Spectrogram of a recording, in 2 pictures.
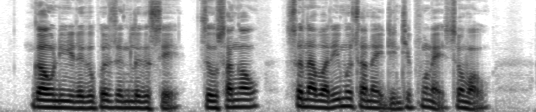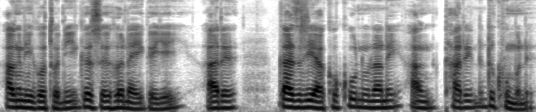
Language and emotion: Bodo, sad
